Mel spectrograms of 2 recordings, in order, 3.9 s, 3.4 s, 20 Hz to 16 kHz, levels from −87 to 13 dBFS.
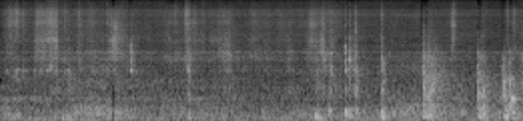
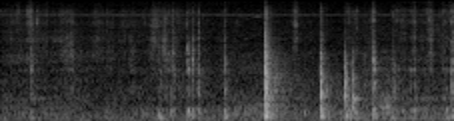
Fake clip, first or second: first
